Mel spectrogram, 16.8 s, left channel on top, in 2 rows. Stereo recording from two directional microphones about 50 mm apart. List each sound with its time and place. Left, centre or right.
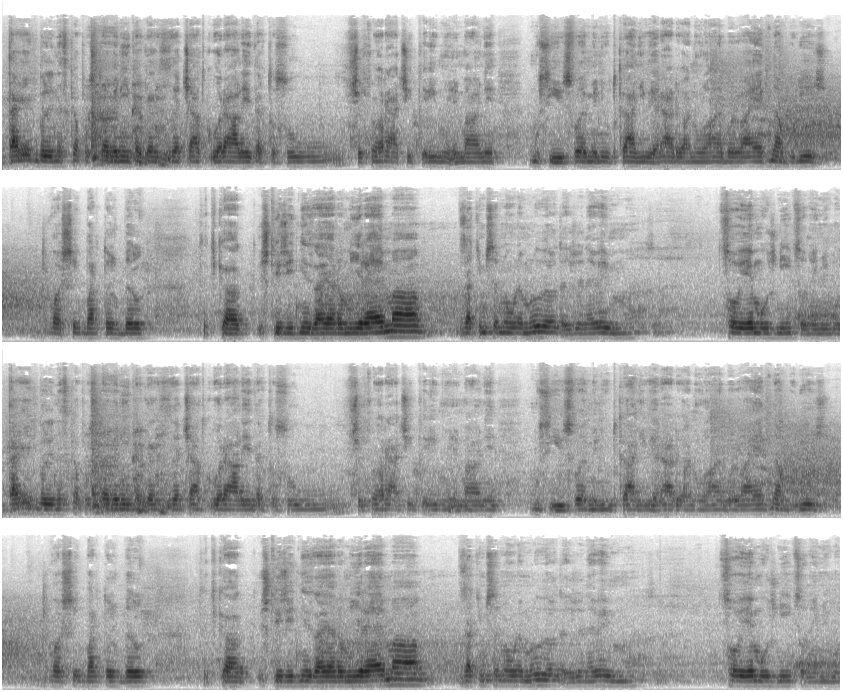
0.0 s speech: left
15.6 s speech: left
